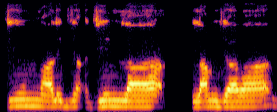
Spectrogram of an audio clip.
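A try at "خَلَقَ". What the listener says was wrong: জিম নয় খ, খ লাম জাবার খল, তারপরে কফ লাম পেশ, লামের সঙ্গে জোড়া নেই, যে লামের উপর আল্লাহ লামের উপর দেখেন তাসদিদ রয়েছে, তো আল্লাহ লামের উপর যেহেতু তাসদিদ, তার ফর সঙ্গে জোড়েন, কফ লাম পেশ, কফ লাম পেশ কুল, খল কুল, লাম খাড়া যাবার, তাহলে কি হবে খল কুল,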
